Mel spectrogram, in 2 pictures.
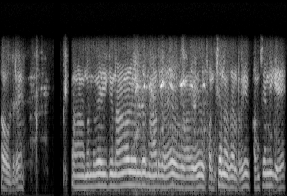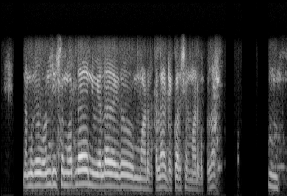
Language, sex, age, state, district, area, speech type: Kannada, male, 60+, Karnataka, Gadag, rural, conversation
